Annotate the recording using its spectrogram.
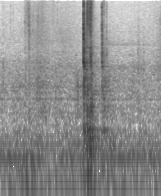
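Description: A sharp click about a second in, followed by a weaker one about a quarter second later: pen-handling noise as the black marker pen is set aside and a blue pen is taken up, after faint pen strokes on paper.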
